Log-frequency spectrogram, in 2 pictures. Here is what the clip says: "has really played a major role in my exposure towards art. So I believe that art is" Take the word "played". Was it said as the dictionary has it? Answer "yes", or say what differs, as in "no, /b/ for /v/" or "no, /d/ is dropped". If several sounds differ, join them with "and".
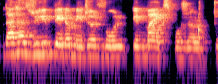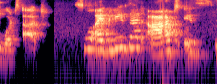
yes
